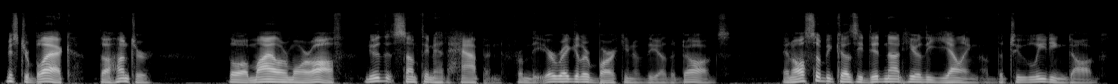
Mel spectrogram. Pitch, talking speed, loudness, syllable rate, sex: 105 Hz, 200 wpm, -23 LUFS, 5.5 syllables/s, male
